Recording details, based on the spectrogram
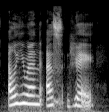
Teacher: And the SJ or the SKJ, a lot of those words are consonant groups. They just make the sh sound.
